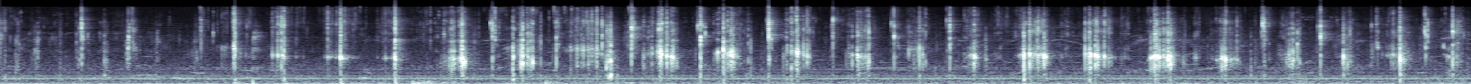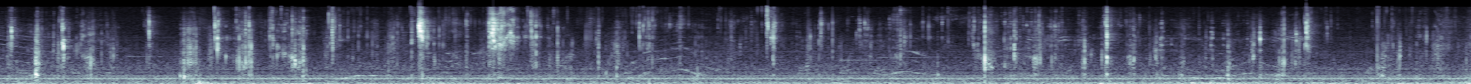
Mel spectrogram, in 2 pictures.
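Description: Close-up biting and chewing on barbecue ribs, teeth pulling meat off the bone, with many quick sharp mouth clicks that are busiest in the first half. A steady low hum runs underneath.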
